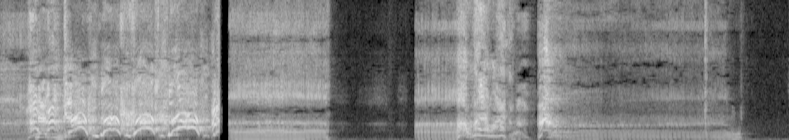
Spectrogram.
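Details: Chihuahua puppy giving a warbling, wavering growl-whine for about two seconds, followed after short breaks by longer, steady, nasal whining tones rich in overtones, each held around a second before cutting off.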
